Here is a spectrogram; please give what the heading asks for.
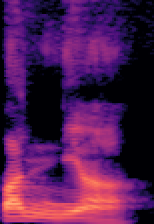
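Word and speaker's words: paññā: 이걸 발음할 때는 빤냐.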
